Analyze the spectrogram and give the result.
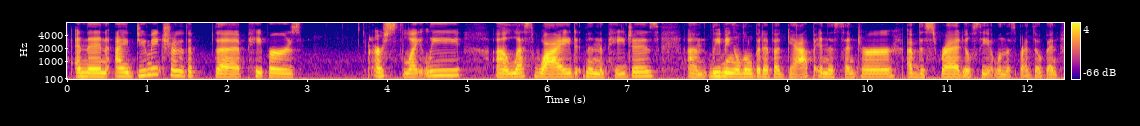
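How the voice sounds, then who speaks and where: A woman with a cold-roughened voice, chatting casually through a craft tutorial voice-over. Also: mid-range voice, steady tone, a little slow. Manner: chatty, with fillers and soft laughs. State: hoarse from a cold. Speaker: craft vlogger.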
